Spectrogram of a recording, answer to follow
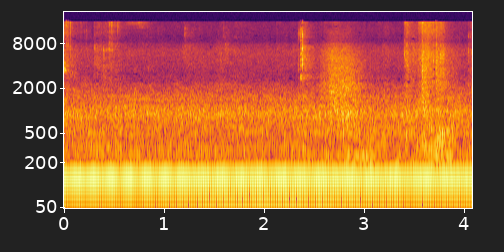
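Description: A steady low hum throughout, with faint brief rustles of food being handled at the table about halfway through and near the end.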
